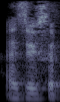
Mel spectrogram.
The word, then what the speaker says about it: Azusa: I'm very pleased again to be with Joshua Rasmussen, who is an assistant professor at, is it Azusa? Is that the pronunciation? Yeah, Azusa Pacific.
